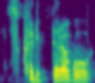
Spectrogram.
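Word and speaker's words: Scribd: 스크라이브드에 아 스크라이브드 서비스 아시나요?네 검색해 봤는데 일단 스크립드라고 읽는 거 같고요. 음. 스크립션 뭐 이런 것처럼 그냥 그러는 거 같고.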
